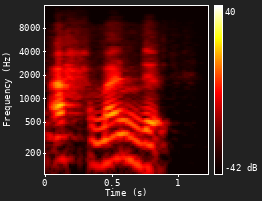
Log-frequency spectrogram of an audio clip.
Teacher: Pastikan dibaca melantun dekat hujung ni. Ahmad. Qalqalah kubra.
